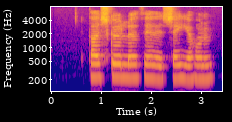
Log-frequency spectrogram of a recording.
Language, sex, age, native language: Icelandic, female, 10, Icelandic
